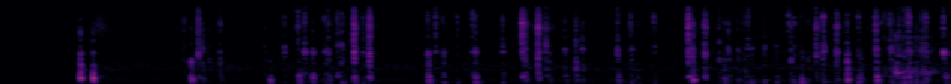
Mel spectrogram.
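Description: Someone types on a computer keyboard to write a note. After a quiet start, a long run of close, crisp clicking keystrokes follows at an irregular, fairly quick pace, with no talk.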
